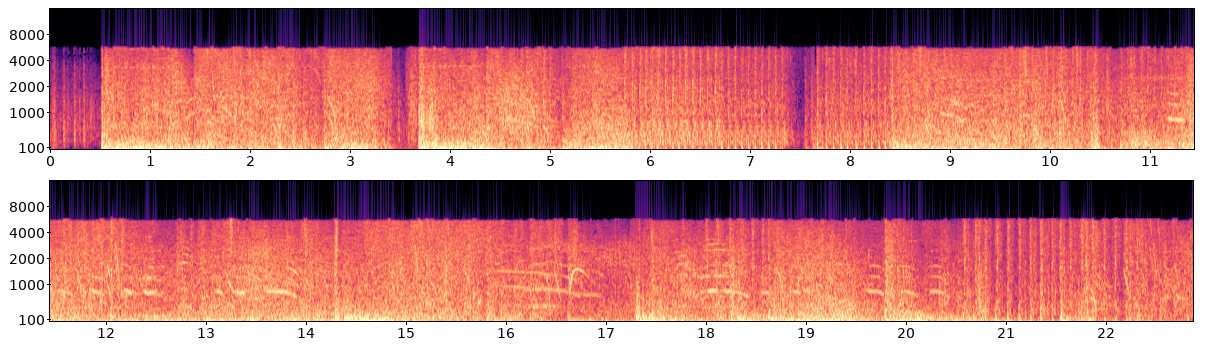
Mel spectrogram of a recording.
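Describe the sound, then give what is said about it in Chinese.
Dense battle gunfire from Japanese troops rattles on without pause, rapid machine-gun bursts layered over heavy booming artillery blasts, loud and chaotic throughout, with brief lulls before the barrage resumes. “可是，一推进坏了，就不知道从哪儿啊冒出来那么些日本人，噼里啪啦打呀！”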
